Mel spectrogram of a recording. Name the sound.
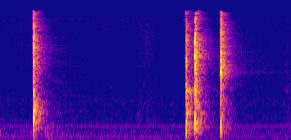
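finger snapping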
